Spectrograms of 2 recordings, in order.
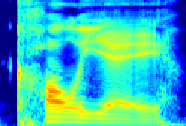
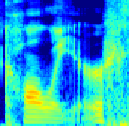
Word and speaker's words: Collier: is LJ Collier deep I think that's Colley a oh he's French well I think the last name isn't pronounced Collier like Collier greens yeah well is LJ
